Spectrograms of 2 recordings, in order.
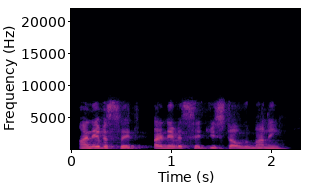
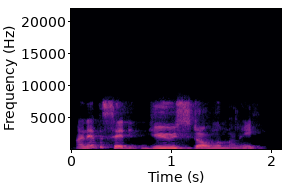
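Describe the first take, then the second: First: I said first, then the sentence quickly; stress on I. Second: "never" raised and lifted; stress on NEVER. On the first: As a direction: hit the word "I" in "I never said you stole the money". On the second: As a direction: hit the word "never", rising. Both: Shown as a demonstration. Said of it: "where I put the stress".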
